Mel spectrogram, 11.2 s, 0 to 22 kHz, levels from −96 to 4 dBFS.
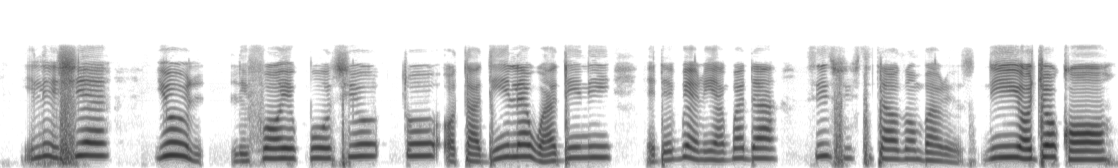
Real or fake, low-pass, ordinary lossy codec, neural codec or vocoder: real; 7.2 kHz; none; none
